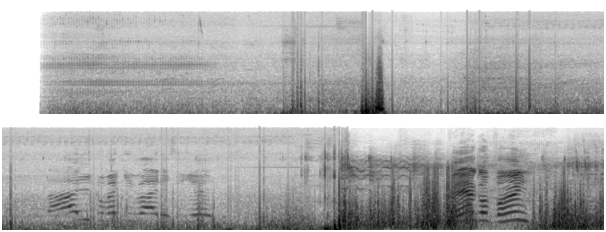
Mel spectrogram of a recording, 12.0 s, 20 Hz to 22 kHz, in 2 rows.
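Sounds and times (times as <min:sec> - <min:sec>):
tyre and wind rumble: 0:00.5 - 0:12.0.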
